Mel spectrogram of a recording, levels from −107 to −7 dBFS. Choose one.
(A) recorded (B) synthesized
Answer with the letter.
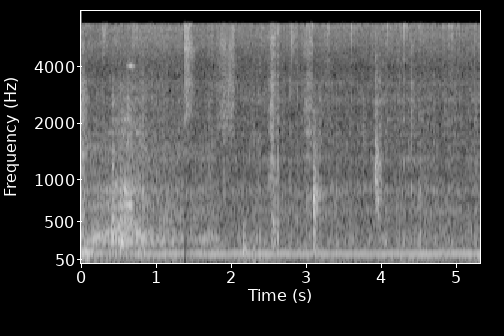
A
